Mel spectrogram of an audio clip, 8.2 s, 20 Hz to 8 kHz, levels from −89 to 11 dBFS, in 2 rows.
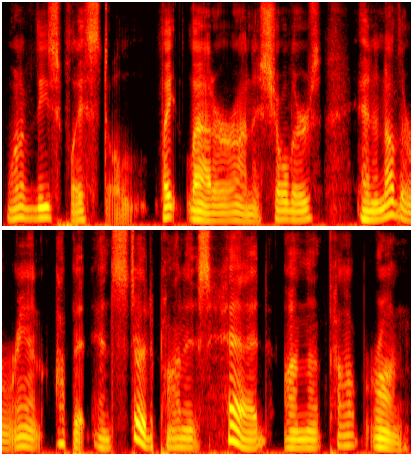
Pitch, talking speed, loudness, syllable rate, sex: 120 Hz, 175 wpm, -20 LUFS, 4.6 syllables/s, male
